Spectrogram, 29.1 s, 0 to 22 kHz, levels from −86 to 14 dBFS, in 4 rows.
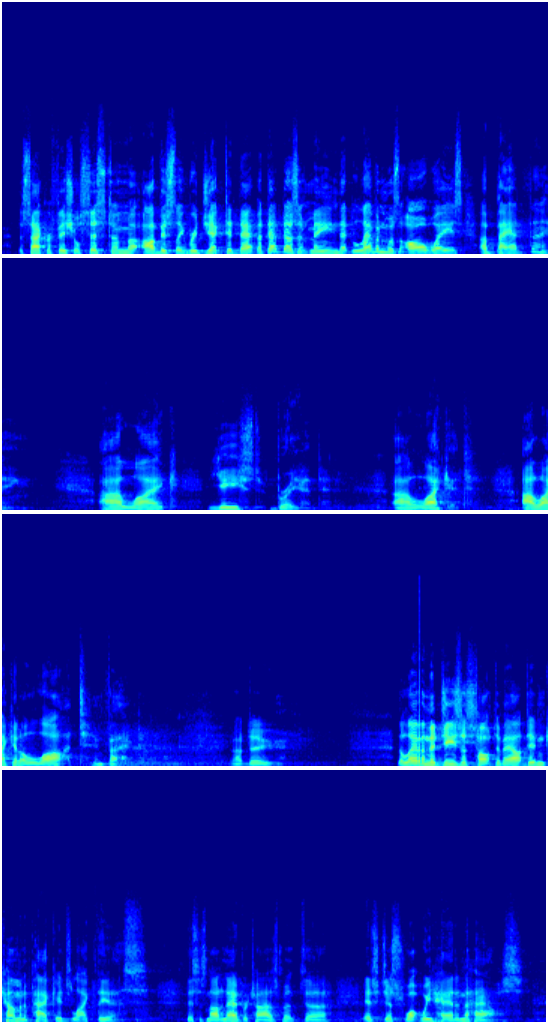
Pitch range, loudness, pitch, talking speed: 155-190 Hz, -38 LUFS, 170 Hz, 125 wpm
